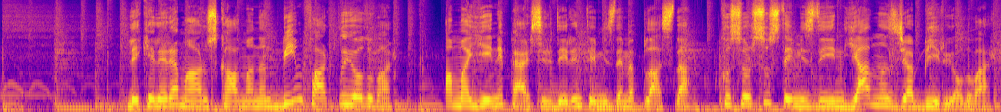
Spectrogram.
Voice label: enerjik esprili

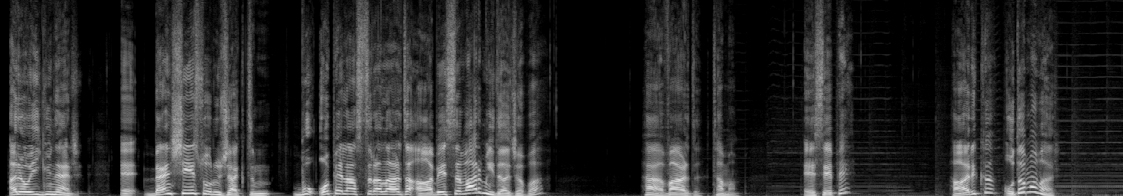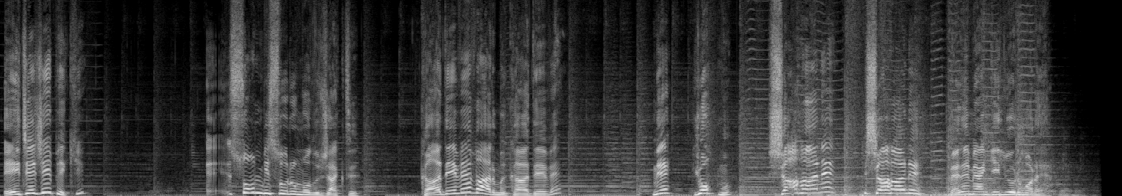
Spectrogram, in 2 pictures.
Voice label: neseli esprili, seslendirme

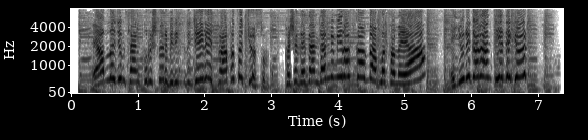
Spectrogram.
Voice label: Lehce anima, sicak

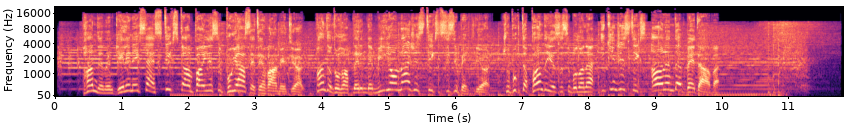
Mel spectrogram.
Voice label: kanpanya tempolu, seslendirme

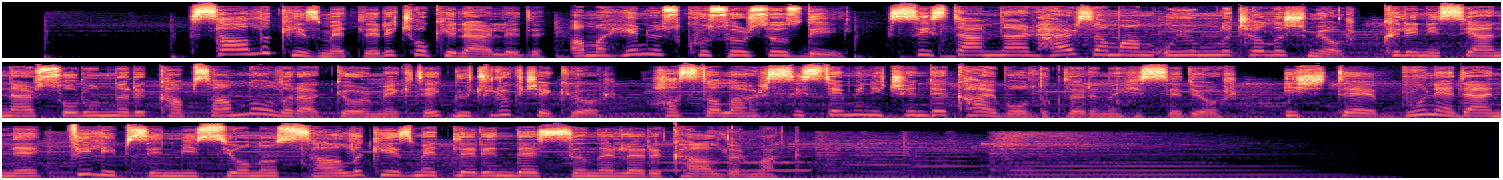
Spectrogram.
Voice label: Tanitim

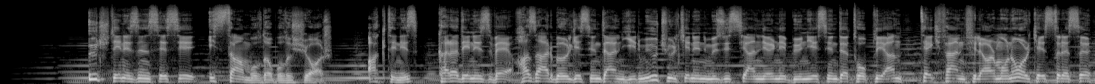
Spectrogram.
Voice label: enerjik tempolu, seslendirme

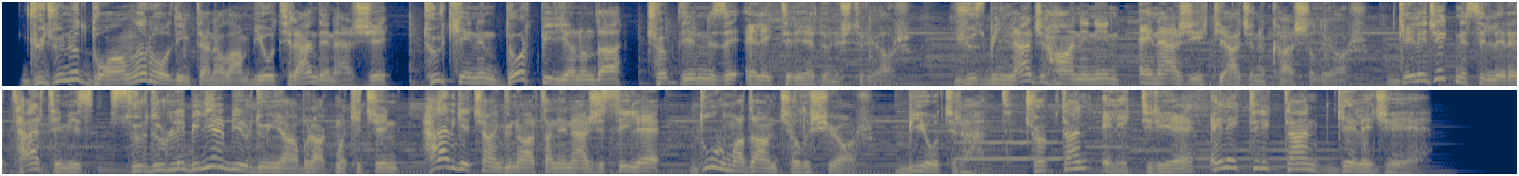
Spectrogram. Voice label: Tanitim

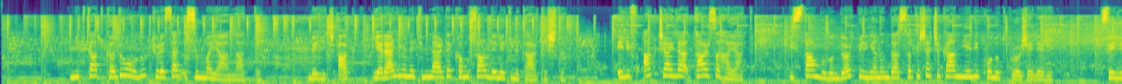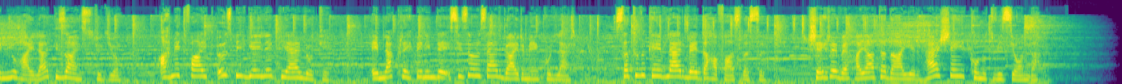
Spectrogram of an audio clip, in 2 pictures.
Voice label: enerjik tempolu; seslendirme

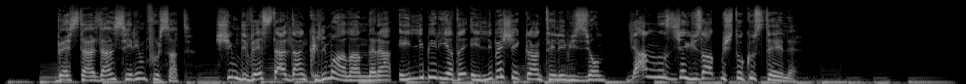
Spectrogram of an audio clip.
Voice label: kampanya tempolu, seslendirme

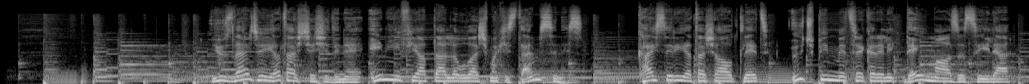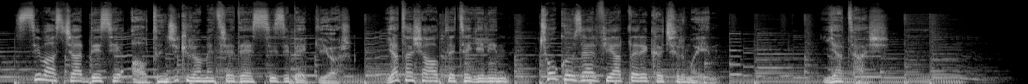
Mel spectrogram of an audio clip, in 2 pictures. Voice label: kampanya, seslendirme

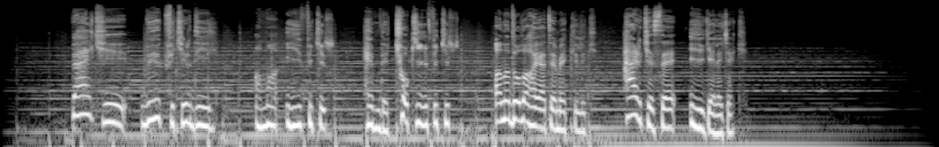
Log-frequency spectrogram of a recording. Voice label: duygusal motivasyon, seslendirme

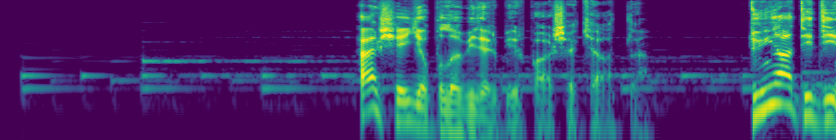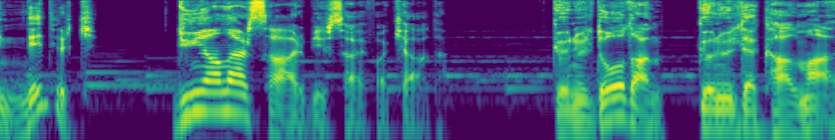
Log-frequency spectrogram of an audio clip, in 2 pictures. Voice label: duygusal motive, seslendirme

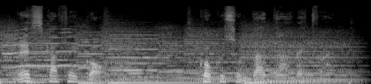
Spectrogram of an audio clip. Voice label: sicak samimi, seslendirme

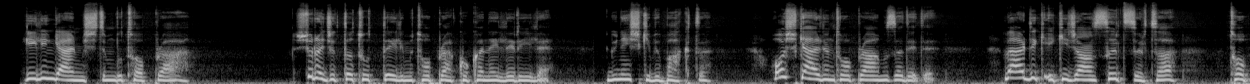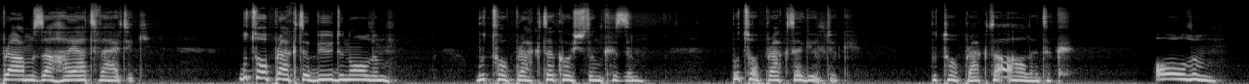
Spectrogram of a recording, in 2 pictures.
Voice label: duygusal motive

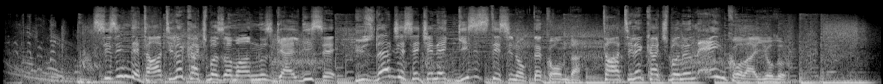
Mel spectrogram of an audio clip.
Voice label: enerjik esprili; seslendirme

